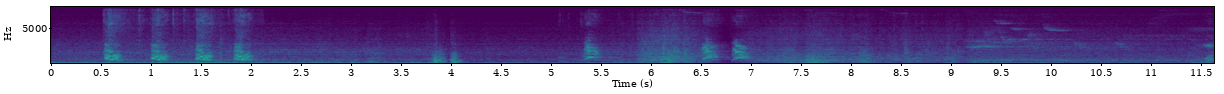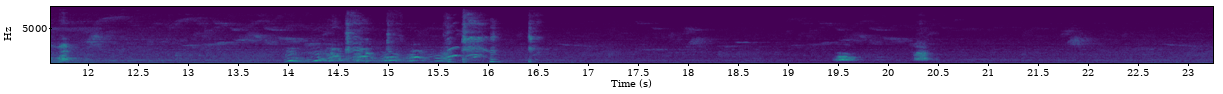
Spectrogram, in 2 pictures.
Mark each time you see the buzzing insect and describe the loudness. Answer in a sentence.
The buzzing insect can be heard from 0.0 to 23.2 s, getting quieter.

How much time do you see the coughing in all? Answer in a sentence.
You can hear the coughing for 3 seconds altogether.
